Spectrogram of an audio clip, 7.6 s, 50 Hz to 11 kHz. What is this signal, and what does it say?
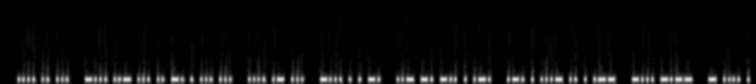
Morse code, heard as a keyed tone, about 50 wpm, 700 Hz. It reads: HIS BUSINESS HAS BEEN UNDER REVIEW BY THE
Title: Sentences from Top 1000 Words - Review Part 6 - 50wpm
